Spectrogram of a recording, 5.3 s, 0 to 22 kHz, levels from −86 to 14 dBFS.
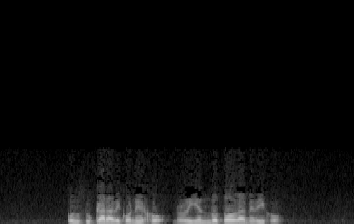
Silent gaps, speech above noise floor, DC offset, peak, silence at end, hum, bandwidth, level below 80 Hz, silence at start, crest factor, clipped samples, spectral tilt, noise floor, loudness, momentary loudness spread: none; 46 dB; under 0.1%; -2 dBFS; 1.1 s; none; 4.2 kHz; -72 dBFS; 1.05 s; 18 dB; under 0.1%; -9.5 dB/octave; -63 dBFS; -18 LUFS; 12 LU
